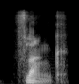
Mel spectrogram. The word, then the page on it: flunk: British English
